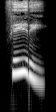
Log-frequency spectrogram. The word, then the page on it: ಫೇರಿ: phēri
